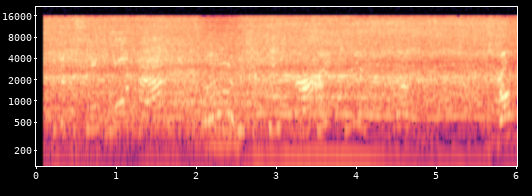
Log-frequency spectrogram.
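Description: Chainsaw running steadily as it cuts into a tree trunk, its engine note stepping up slightly in pitch about halfway through.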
